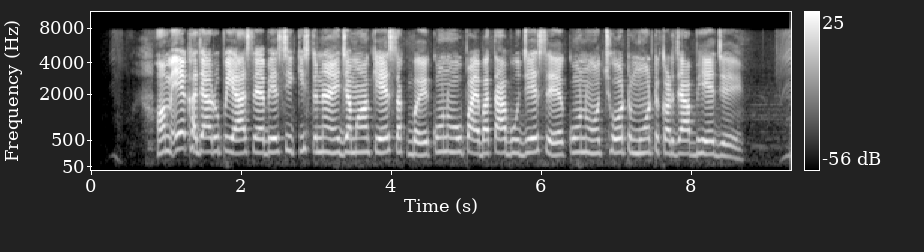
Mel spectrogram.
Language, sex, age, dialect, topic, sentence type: Maithili, female, 18-24, Eastern / Thethi, banking, question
